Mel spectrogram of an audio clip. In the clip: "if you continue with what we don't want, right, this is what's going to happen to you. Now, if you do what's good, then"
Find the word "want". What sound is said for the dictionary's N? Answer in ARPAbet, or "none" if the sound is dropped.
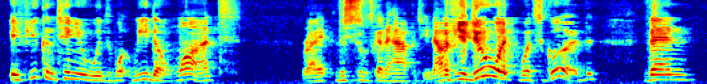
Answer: N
